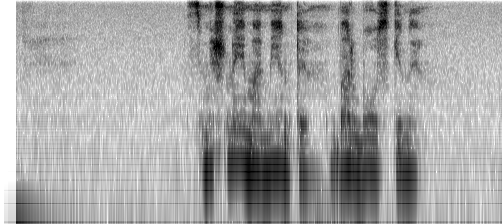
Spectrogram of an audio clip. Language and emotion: Russian, sad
